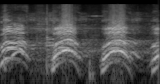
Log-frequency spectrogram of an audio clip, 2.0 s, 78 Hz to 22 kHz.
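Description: Rhythmic shouted chant of "uou!": three calls, about one every 0.7 s, each rising and then falling in pitch. It is a rap-battle hype chant between rounds.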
